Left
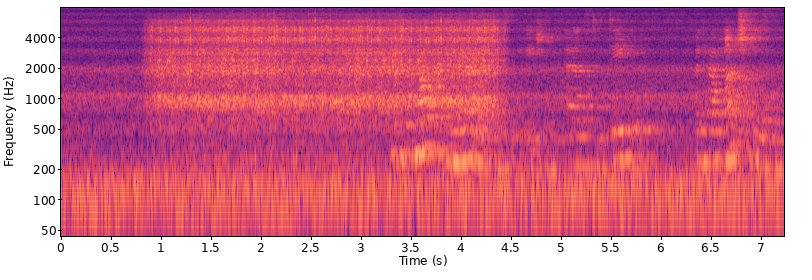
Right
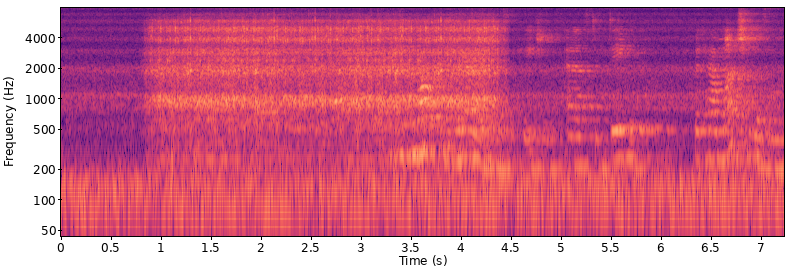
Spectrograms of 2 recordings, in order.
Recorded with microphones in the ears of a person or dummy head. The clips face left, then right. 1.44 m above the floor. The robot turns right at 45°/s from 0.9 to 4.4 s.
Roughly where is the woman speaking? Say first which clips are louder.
Left 1 dB; behind right.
